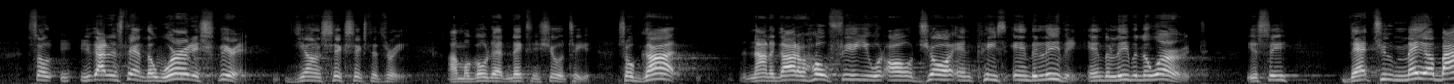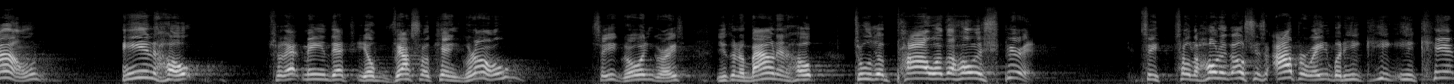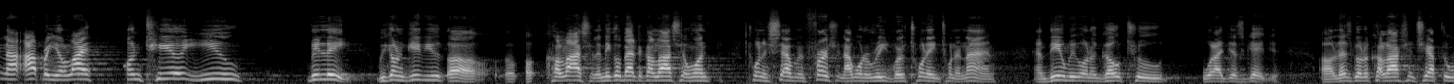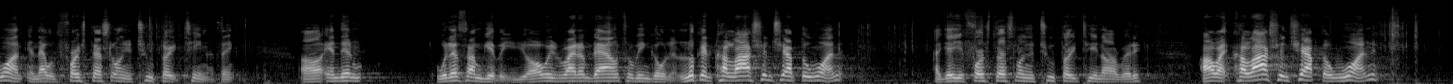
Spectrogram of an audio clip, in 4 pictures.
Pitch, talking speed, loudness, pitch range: 195 Hz, 190 wpm, -21 LUFS, 160-225 Hz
